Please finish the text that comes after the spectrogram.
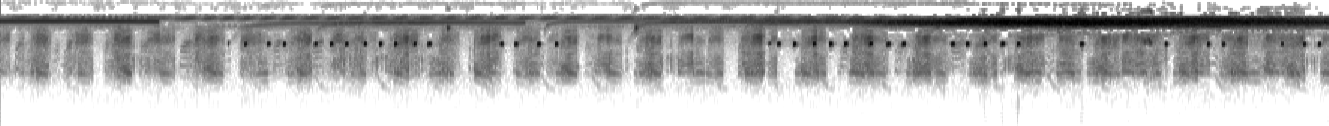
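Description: A nighttime outdoor soundscape in Londrina, Brazil: a dense chorus of frogs croaking in rapid, rhythmic pulses over a steady high-pitched insect drone that swells louder toward the end, with no voices.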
